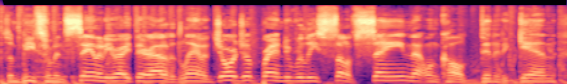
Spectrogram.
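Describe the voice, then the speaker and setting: Over music in the background, a man with a fairly high pitch speaks very fast with hardly any pauses, ordinary pitch variation and very even loudness. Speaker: radio host. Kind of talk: scripted radio host patter, promo-style intros and outros. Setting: internet radio studio. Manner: upbeat, energetic, enthusiastic.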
